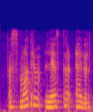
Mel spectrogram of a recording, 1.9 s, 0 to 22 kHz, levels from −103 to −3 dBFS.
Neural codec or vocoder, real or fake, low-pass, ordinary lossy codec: none; real; 7.2 kHz; Opus, 24 kbps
